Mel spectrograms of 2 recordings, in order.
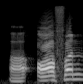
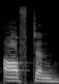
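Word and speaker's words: often: अच्छा, अब आप ये देखें, ये वर्ड जो है बाज़ औक़ात प्रोनाउंस करते हैं ऑफन, बाज़ औक़ात प्रोनाउंस करते हैं ऑफ्टन। Both are correct. Remember this thing, both these two pronunciations are correct.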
